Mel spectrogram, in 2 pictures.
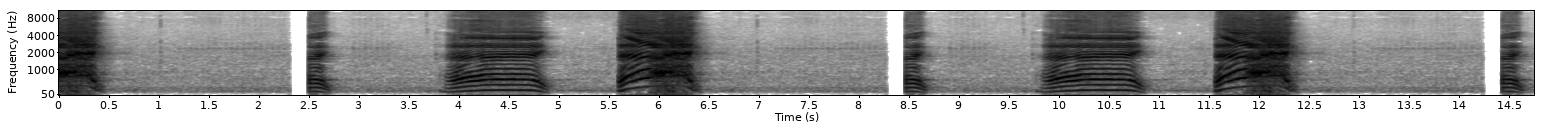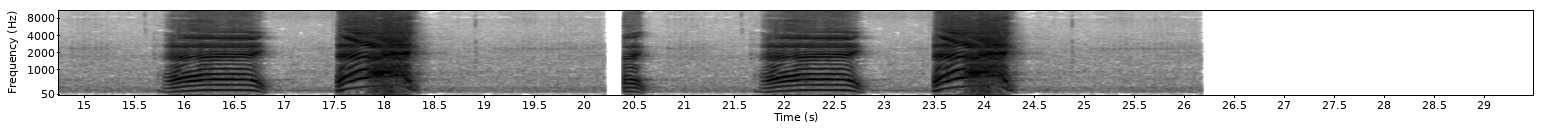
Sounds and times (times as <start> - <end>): Speech: 2.5 - 2.8, 8.5 - 8.8, 9.8 - 11.0, 14.4 - 14.8, 20.4 - 20.7, 21.8 - 22.9.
